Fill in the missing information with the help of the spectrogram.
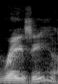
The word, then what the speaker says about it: Razy: Our Starfarer pilot, Razy, informed me that his name is, I mentioned this, is pronounced like crazy.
